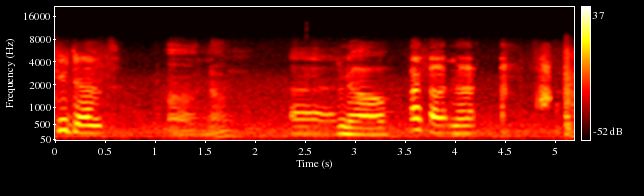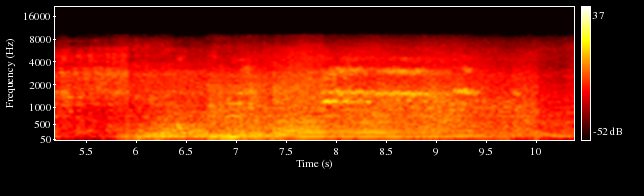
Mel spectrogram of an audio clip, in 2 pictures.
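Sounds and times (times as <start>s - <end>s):
speech: 0.0s - 6.0s
car engine revving and pulling away: 4.7s - 10.3s
car tires skidding and squealing: 5.6s - 10.2s.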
